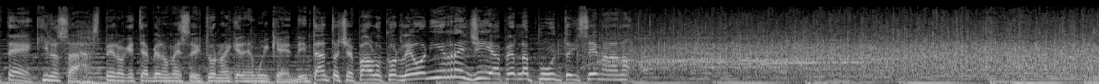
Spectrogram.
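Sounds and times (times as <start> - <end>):
speech: 0.1 - 6.8
crowd applauding: 6.0 - 10.9.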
